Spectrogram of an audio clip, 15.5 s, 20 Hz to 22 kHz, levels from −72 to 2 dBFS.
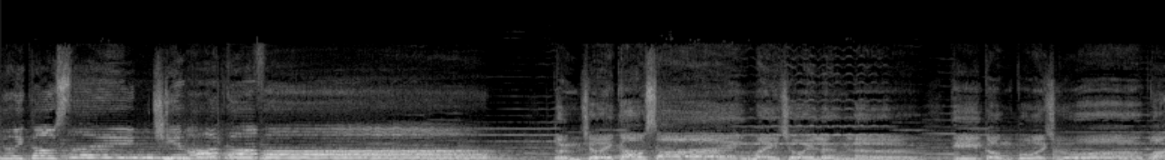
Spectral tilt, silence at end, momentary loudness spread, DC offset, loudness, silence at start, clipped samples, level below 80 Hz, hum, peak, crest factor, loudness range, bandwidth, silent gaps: -4 dB/octave; 0 s; 7 LU; under 0.1%; -17 LUFS; 0 s; under 0.1%; -50 dBFS; none; -2 dBFS; 16 dB; 6 LU; 16.5 kHz; none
